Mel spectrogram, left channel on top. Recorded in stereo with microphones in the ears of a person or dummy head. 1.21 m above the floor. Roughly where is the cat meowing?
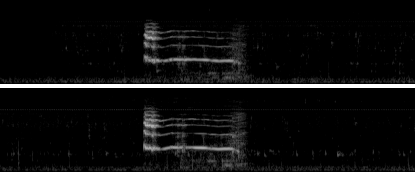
Right.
